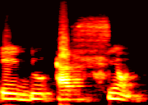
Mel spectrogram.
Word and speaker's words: éducation: So whenever you see this one that goes to right, it's pronounced as A in English. So e.g., écrivez, écrivez. Then éducation, éducation.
